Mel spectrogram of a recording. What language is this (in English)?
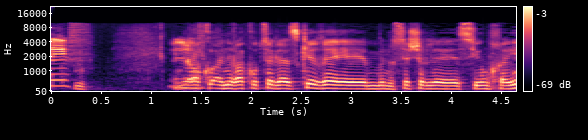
Hebrew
